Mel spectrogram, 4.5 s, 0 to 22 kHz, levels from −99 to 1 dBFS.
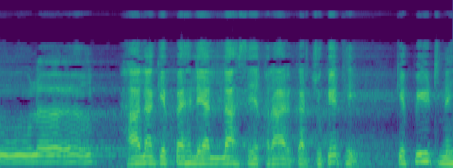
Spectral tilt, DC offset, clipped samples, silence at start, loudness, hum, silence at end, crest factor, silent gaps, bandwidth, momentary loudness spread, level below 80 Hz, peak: -4 dB/octave; under 0.1%; under 0.1%; 0 s; -23 LUFS; none; 0 s; 22 dB; none; 16 kHz; 12 LU; -58 dBFS; -2 dBFS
